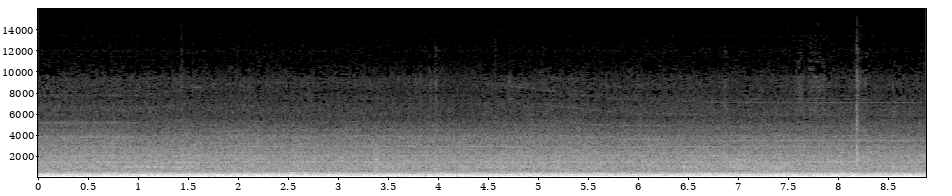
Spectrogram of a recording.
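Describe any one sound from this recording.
A jet engine roars steadily inside an airliner cabin in flight.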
